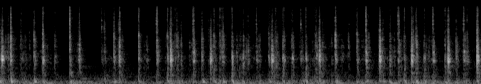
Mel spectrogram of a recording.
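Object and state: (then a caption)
Mechanical keyboard with PBT keycaps. Both hands type fast with their fingertips on a solid, full-size black Redragon Shrapnel K589 mechanical keyboard with Outemu Silent Sky silent switches and Razer PBT plastic keycaps, resting on a desk. The result is a quick, continuous stream of short, muted, clacky keystrokes with a brief bright tick on each press and a soft, low thump underneath.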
